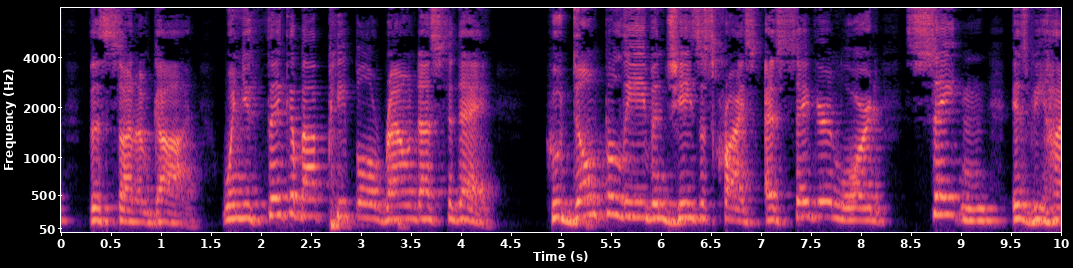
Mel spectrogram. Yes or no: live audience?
no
